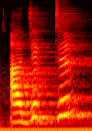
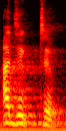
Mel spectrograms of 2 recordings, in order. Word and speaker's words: adjective: Adjective, children, here D is a silent form, you are not supposed to pronounce it, adjective.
